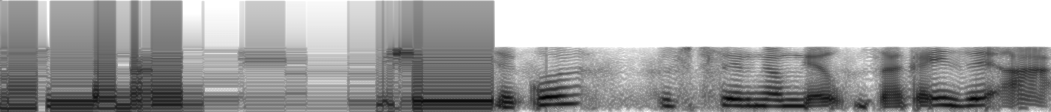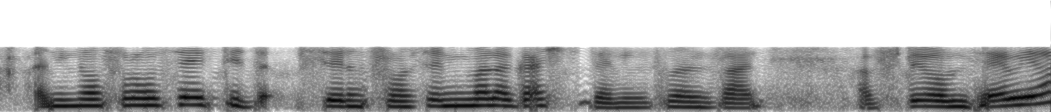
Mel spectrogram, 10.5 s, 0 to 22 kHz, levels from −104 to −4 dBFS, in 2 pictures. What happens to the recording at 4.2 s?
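At 4.2 s the speech is still passing through the Codec 2 vocoder, as it does for the whole clip. Rather than keeping the waveform, the decoder rebuilds the voice from sine waves using only pitch, voicing, energy and a coarse spectral envelope, at a rate that points to 3.2 kbit/s. The result is heavily robotic and buzzy.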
